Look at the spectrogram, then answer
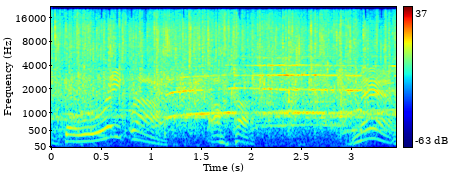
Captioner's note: cheers and applause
